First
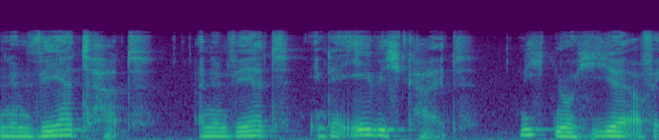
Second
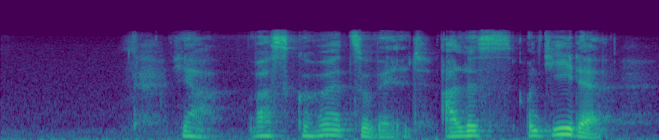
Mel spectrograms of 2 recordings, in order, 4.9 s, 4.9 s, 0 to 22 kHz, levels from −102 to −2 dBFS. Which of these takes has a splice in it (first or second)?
second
